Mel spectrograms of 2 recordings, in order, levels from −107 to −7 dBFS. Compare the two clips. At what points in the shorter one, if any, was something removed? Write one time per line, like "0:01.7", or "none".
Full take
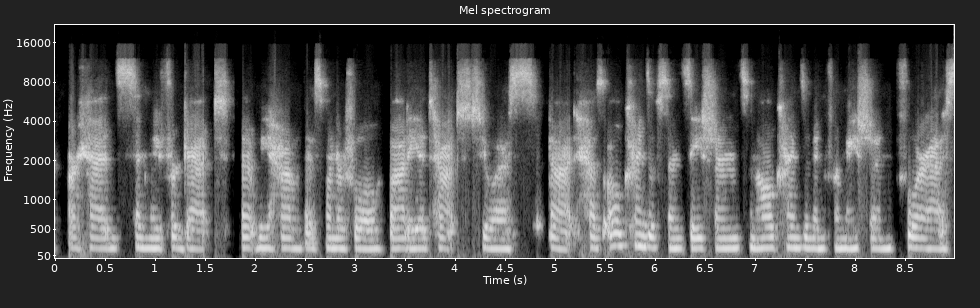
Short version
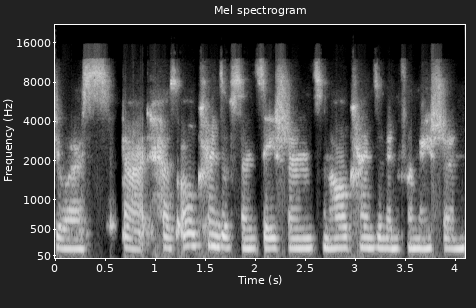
none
